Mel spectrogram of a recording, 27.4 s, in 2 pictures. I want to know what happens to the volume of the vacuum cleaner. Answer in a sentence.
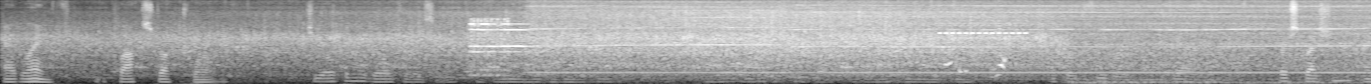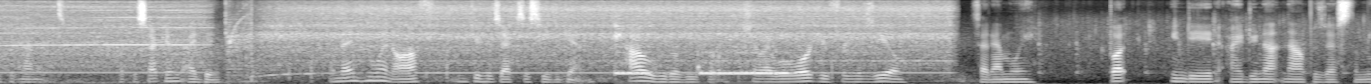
The volume of the vacuum cleaner stays about the same.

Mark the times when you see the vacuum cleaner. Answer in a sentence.
You can hear the vacuum cleaner from 5.2 to 23.3 s.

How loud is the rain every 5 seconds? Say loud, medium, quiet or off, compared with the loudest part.
medium, loud, medium, medium, quiet, quiet.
